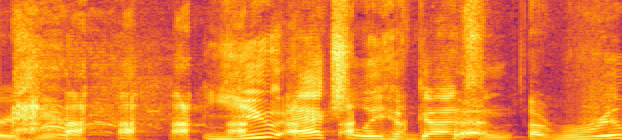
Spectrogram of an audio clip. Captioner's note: laughing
